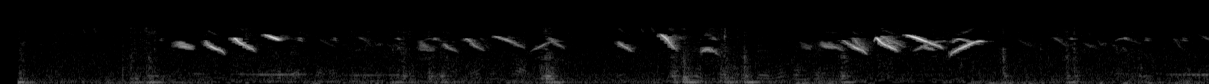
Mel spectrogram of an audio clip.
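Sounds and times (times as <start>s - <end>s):
green-winged saltator singing: 1.7s - 3.1s, 3.8s - 7.3s, 8.0s - 10.0s.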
